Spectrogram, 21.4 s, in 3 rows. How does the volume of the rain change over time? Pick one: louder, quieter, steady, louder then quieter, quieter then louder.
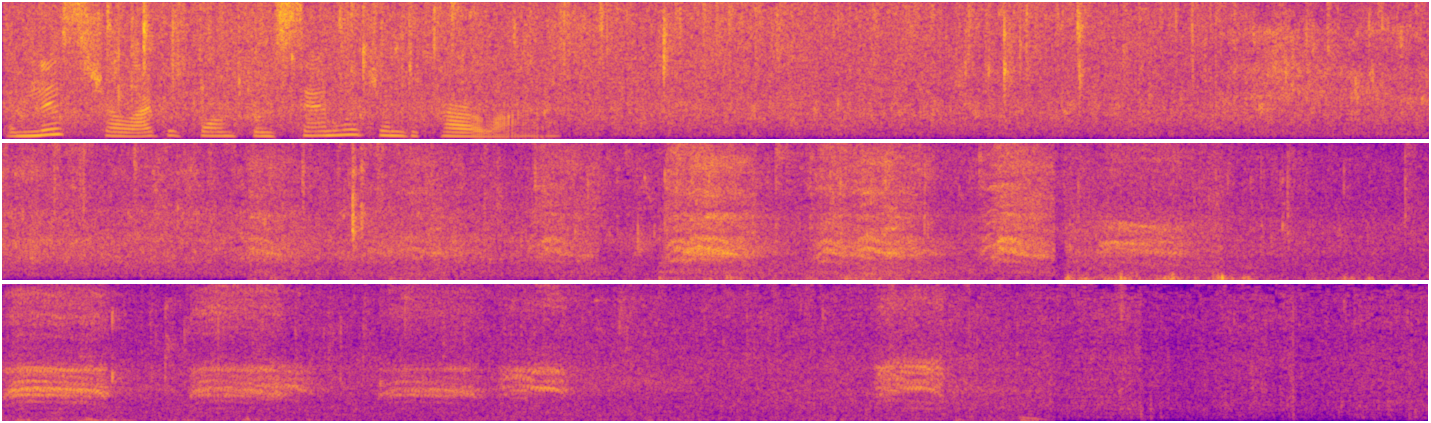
quieter.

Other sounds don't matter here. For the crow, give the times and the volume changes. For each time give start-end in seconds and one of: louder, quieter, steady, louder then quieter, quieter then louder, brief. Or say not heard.
8.3-19.6 quieter.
